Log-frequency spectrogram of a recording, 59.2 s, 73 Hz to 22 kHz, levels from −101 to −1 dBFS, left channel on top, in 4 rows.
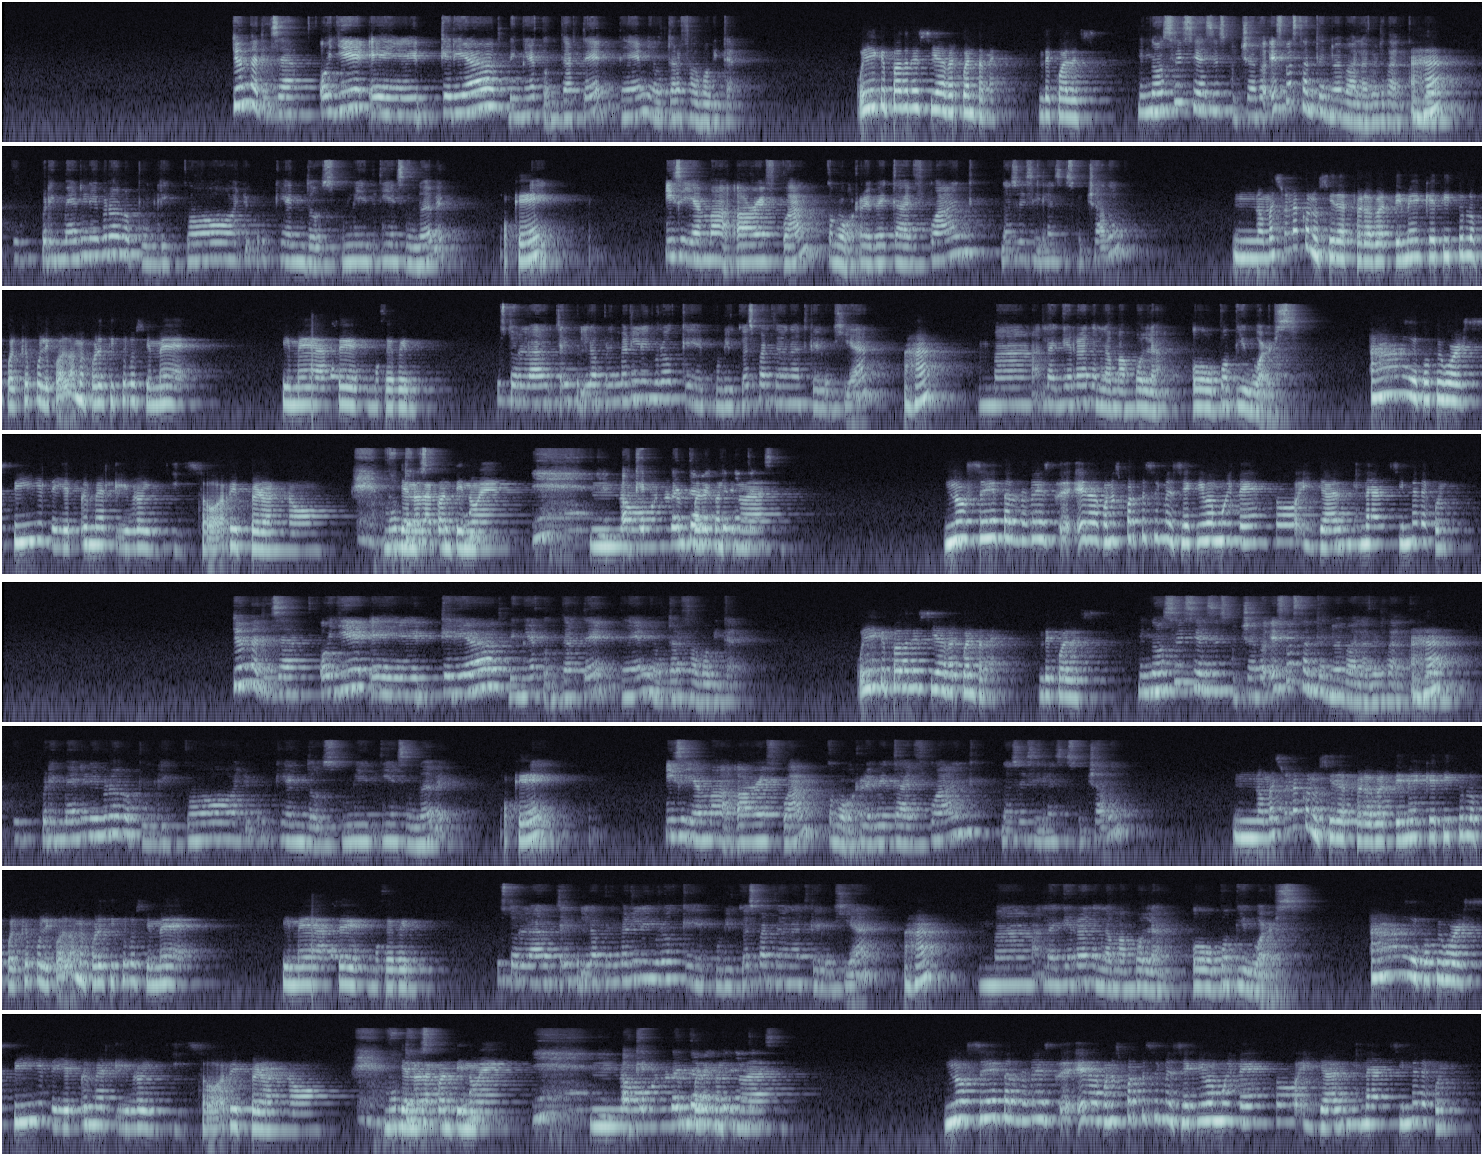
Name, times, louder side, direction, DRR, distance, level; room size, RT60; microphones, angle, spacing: voice 1, 2.3-7.3 11.4-14.4 14.9-19.2 20.1-20.2 21.4-24.5 24.8-26.0 32.9-33.0 34.5-38.3 39.4-42.6 47.9-48.6 49.0-49.1 49.7-50.8 51.1-51.8 57.7-58.0, left 3 dB, 80° left, 7 dB, 0.8 m, -31 dB
voice 2, 8.5-9.9 10.4-10.8 14.1-14.4 19.9-20.2 27.1-31.4 32.4-33.7 38.6-38.9 43.3-44.2 44.5-47.6 48.4-49.4 50.3-50.9 51.3-52.0 53.8-58.9, left 3 dB, 25° left, 6 dB, 0.3 m, -27 dB
6.8 x 3.5 x 6.2 m, 0.84 s
head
